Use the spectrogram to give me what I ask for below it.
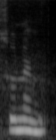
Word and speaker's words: tsunami: সুনামি বানানটা হচ্ছে TSUNAMI, তো সুনামি।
